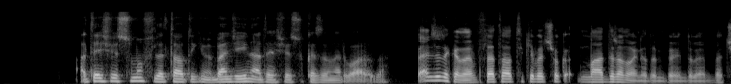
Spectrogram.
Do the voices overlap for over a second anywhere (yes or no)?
no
